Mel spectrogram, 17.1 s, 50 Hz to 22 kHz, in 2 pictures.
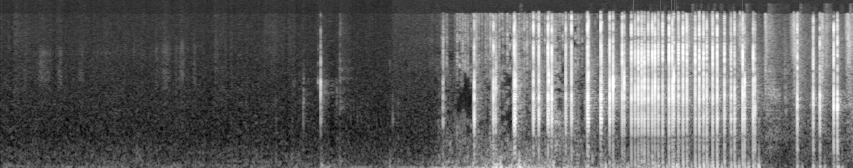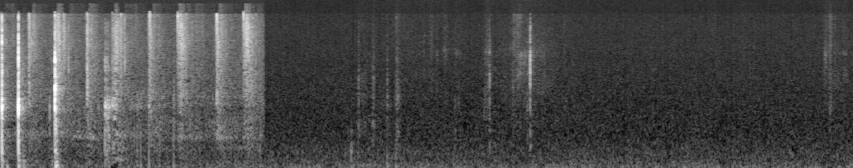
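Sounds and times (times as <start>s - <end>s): flip book pages riffling: 4.3s - 11.2s.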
